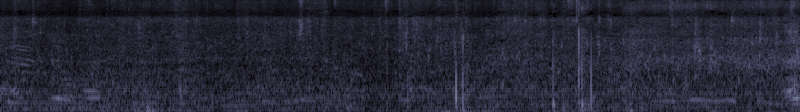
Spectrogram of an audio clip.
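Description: Poolside ambience: faint voices in the background over steady wind noise on the phone's microphone and the splash of pool water from a swimmer, with two short knocks a little over two and three seconds in.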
